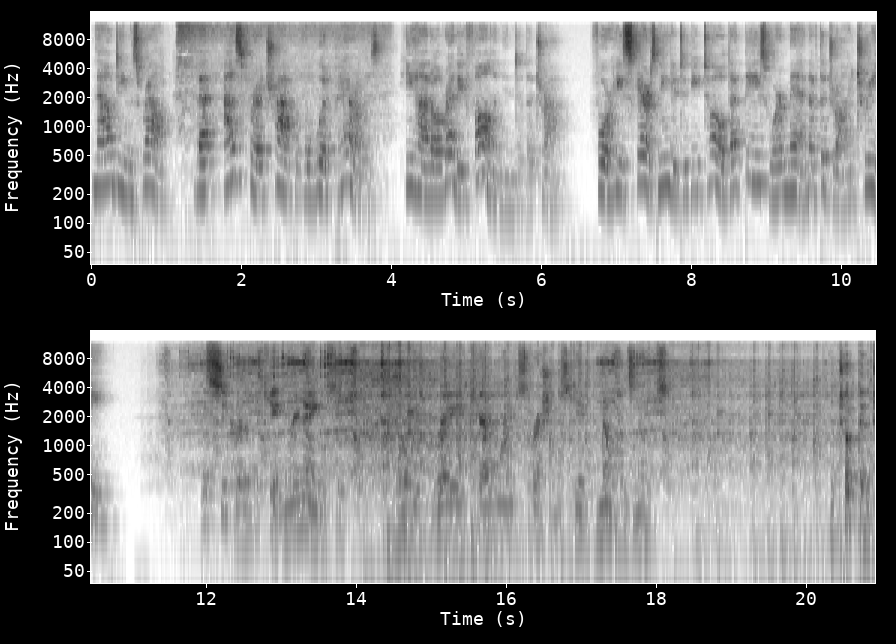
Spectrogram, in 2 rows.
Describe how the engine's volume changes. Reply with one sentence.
The volume of the engine goes up, then down.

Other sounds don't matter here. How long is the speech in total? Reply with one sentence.
You can hear the speech for 18 seconds altogether.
